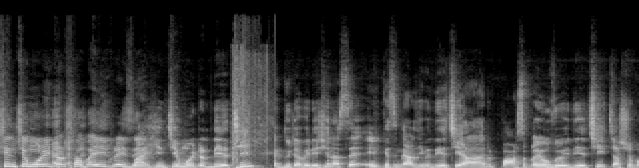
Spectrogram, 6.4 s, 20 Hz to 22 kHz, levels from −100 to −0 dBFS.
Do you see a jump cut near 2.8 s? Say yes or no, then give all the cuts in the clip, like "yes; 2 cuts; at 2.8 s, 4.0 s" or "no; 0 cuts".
yes; 1 cut; at 2.8 s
